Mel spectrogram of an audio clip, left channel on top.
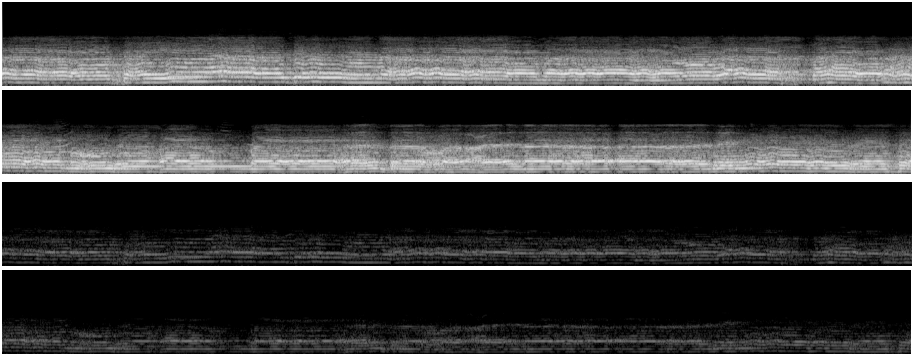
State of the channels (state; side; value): quieter; right; 34.7 dB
